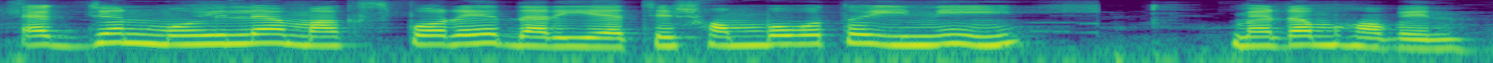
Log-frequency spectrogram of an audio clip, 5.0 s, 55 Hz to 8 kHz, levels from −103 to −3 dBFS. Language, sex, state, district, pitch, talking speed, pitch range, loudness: Bengali, female, West Bengal, Cooch Behar, 230 Hz, 120 wpm, 215-250 Hz, -14 LUFS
